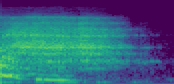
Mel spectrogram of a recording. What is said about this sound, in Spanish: lo que buscamos es abrir la respiración, que sea una respiración profunda, inhalando por la nariz y exhalando por la boca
